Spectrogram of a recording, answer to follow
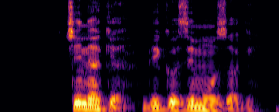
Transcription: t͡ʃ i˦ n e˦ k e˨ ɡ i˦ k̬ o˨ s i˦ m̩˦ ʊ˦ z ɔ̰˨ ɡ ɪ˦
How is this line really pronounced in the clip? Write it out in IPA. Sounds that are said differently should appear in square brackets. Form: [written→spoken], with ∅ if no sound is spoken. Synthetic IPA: t͡ʃ i˦ n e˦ k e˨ [ɡ→b] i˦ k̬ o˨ [s→z] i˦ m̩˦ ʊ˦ z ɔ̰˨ ɡ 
